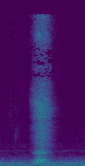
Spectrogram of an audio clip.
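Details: A single short, sharp sneeze through the nose and mouth, occurring while recording a speech.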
